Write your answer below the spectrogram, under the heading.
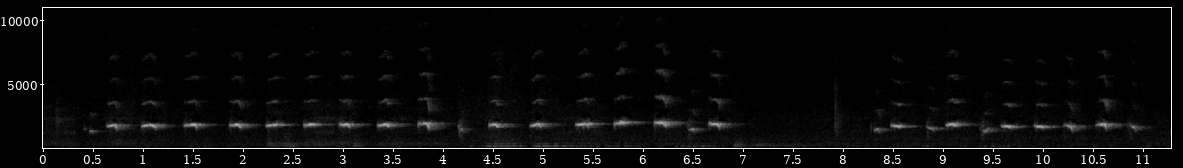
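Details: Indoor pet cockatiel on a rest day giving a long, fast run of evenly repeated whistled notes, slightly rising midway, pausing briefly, then resuming, with a faint low murmur underneath.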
